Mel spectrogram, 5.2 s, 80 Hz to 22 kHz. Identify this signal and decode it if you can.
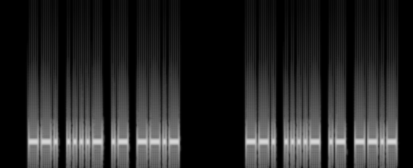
Morse code, heard as a keyed tone, about 29 wpm, 700 Hz. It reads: G4AQ G4AQ
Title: DXCC-100 Call Signs - 4 Characters - Repeated 2x - 30wpm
